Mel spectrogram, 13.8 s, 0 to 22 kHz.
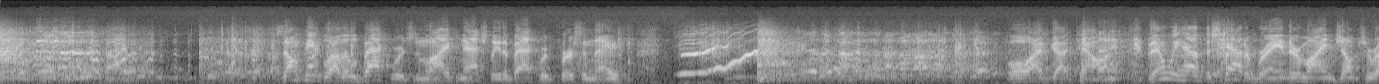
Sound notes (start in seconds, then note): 6.8 whistle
